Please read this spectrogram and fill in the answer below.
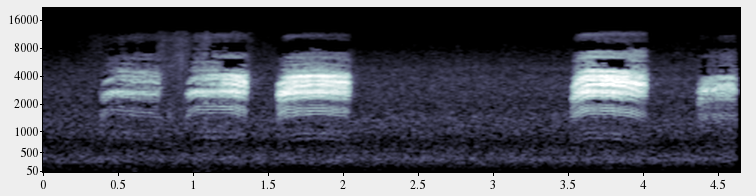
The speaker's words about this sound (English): In fact, some northern shrike songs include phrases that closely resemble the calls of some of their prey species, chickadees, sparrows, and other tender feathered morsels.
